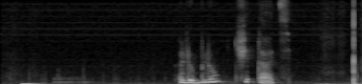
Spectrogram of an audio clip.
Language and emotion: Russian, neutral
